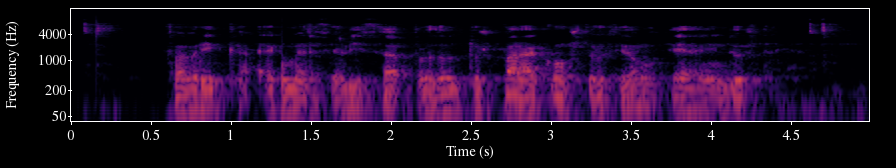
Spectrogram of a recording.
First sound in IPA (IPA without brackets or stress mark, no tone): f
